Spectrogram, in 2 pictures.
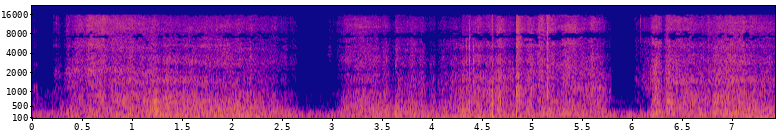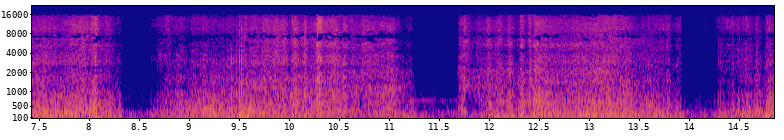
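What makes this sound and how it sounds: An empty, small, hollow brown cardboard toilet paper tube is held close and rubbed and scratched along its surface with fingertips and long nails. A steady, broadband papery rasp runs in long strokes, broken by brief quiet pauses roughly every three seconds.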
